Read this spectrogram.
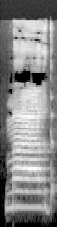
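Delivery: «Mard» fort, tenu sur une note; étirer «Mard» en appuyant la fin; syllabe étirée. Shown as a demonstration. Teacher sounds out the word start. («Mard» prolongé pour déchiffrer)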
